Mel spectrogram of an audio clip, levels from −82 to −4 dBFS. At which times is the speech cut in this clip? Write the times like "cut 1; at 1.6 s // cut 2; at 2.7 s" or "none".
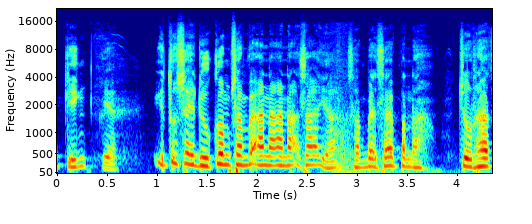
cut 1; at 2.9 s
